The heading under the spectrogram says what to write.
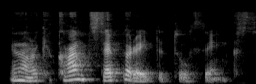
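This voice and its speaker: A woman's medium-pitched voice with vocal fry and a strong Serbian accent. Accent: thick Serbian. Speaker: marketing executive. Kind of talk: podcast interview.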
